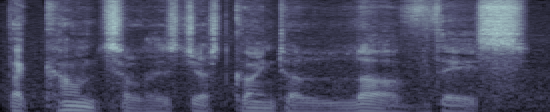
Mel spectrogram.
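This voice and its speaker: Curt bright-voiced ambassador. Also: male voice, rumbling low, slow, slight background noise, exaggerated voice. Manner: curt, exasperated. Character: irritable human ambassador, curt.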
